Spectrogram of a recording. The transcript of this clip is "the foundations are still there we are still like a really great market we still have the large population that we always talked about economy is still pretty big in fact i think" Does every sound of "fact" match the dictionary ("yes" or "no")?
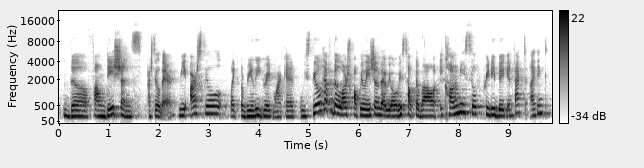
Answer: yes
